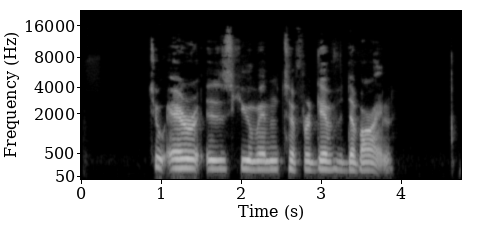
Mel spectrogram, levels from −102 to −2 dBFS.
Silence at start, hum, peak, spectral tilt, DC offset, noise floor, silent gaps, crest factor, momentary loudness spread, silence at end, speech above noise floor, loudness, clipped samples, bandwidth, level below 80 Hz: 0.9 s; none; -16 dBFS; -5 dB/octave; under 0.1%; under -90 dBFS; none; 20 dB; 12 LU; 0.85 s; over 56 dB; -34 LUFS; under 0.1%; 15 kHz; -84 dBFS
